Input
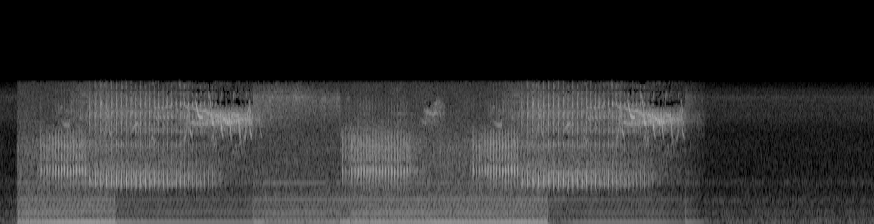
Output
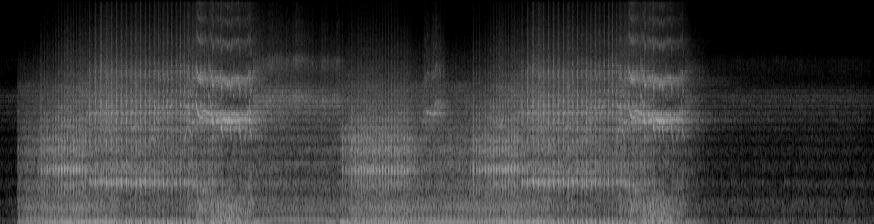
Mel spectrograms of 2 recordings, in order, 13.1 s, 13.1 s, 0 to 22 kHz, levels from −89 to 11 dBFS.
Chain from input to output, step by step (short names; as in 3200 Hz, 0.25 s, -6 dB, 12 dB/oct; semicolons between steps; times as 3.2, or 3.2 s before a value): minimum comb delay 2.9 ms; AGC gain up to 5 dB; on a send: reverb, pre-delay 49 ms, DRR 7 dB; on the sum: gain -5 dB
